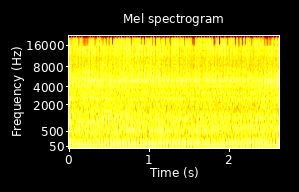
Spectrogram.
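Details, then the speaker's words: Crashed VW Polo R Line, first start after engine wiring loom swap: steady low idle thrum with faint loose rattle and slightly lumpy beat; owner suspects unchanged, loose oil pump chain, not confirmed. "uh I reckon guaranteed that oil pump chain hasn't been changed and it's probably very loose and if you look it does Miss quite lumpy"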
